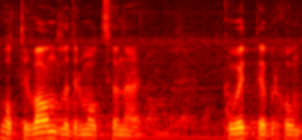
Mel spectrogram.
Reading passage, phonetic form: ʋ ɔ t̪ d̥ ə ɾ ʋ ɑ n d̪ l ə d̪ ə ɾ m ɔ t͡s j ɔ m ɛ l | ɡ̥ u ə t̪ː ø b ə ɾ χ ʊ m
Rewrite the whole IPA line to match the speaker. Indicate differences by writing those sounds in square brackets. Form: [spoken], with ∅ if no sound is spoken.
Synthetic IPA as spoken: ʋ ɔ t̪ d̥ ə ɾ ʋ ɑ n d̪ l ə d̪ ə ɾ m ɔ t͡s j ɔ [n] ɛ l | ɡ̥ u ə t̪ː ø b ə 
